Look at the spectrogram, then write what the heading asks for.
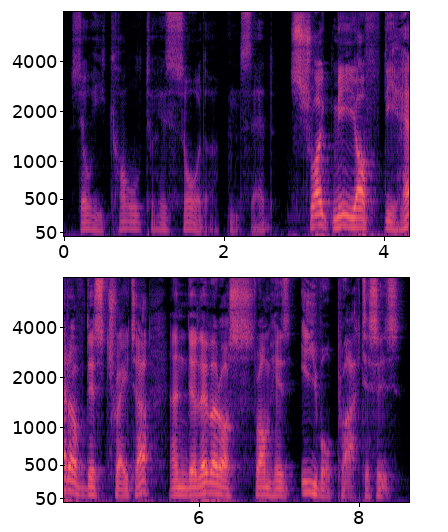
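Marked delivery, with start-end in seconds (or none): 2.8-8.5 loud royal command; angry king. Acted. King ordering his sworder to behead the physician, loud. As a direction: order the headsman sharply.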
